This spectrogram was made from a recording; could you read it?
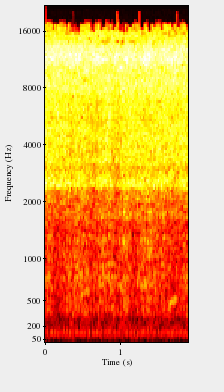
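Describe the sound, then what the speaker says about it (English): A can of makeup setting spray hisses in one continuous, close, steady aerosol burst with no pauses or voices. "So I'm just gonna hold my breath and spray this."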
